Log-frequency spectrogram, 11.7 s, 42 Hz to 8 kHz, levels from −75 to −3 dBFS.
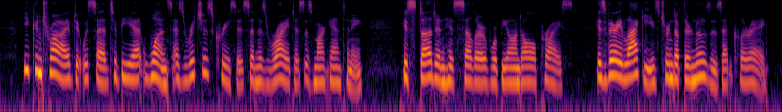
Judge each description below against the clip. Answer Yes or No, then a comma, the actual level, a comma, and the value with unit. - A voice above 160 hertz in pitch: Yes, medium, 185 Hz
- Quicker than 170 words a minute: Yes, average, 190 wpm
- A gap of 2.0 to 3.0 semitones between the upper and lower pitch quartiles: No, average, 3.6 semitones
